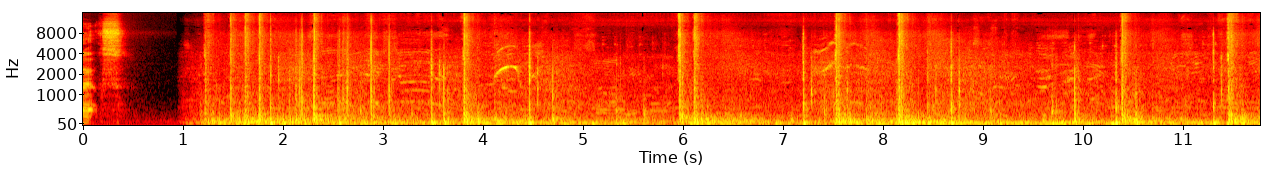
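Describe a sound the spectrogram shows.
Fireworks bang and crackle outdoors.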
